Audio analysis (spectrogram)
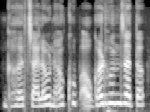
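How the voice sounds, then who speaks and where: A woman reading scripted narration for an animated moral story. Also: a little high, unhurried, no echo.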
